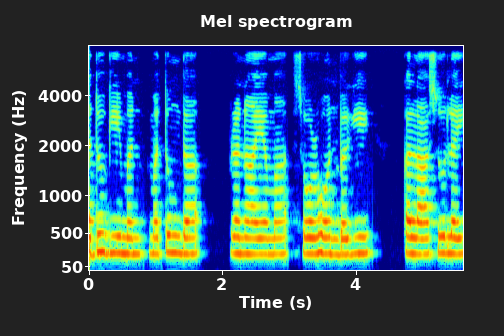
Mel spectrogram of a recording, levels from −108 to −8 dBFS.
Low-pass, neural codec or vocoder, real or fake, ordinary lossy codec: 7.2 kHz; none; real; none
